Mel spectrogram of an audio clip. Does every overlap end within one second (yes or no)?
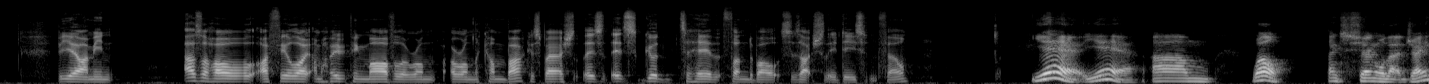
yes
